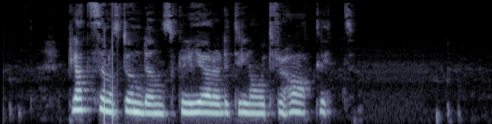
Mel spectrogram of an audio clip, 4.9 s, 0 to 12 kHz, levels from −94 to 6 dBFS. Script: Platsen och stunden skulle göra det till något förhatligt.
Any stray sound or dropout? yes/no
no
